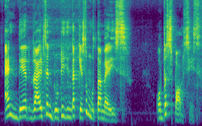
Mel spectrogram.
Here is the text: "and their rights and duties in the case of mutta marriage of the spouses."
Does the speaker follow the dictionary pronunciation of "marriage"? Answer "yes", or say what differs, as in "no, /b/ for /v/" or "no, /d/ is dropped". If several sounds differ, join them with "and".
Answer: no, /z/ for /dʒ/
